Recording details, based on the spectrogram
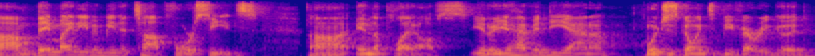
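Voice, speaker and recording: A plain, everyday voice, a man's at medium pitch, with lively intonation at a moderate pace. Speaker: sports radio broadcaster and studio host. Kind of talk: interview answer, sports analysis.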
